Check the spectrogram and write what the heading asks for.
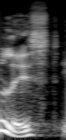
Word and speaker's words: Liszt: Brahms and Liszt is not Cockney rhyming slang for drunk because Liszt rhymes with pissed, but because Liszt was a foul-mouthed junkie and Brahms was a heavy drinker renowned for his shocking behaviour at respectable gatherings.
